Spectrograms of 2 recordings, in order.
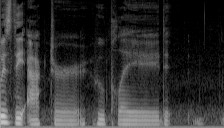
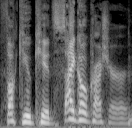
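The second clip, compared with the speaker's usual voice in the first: mock shout; 5 semitones higher, 8 dB louder than usual. Mock villain yelling move name.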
